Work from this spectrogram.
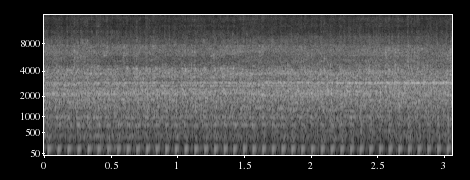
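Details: Yamaha Mio GT scooter after the play between the bearing and the roller housing was shimmed with a zinc plate: an even, steady idle thump at a constant beat with no belt-drive rattle. The knocking is gone and idle is normal.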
